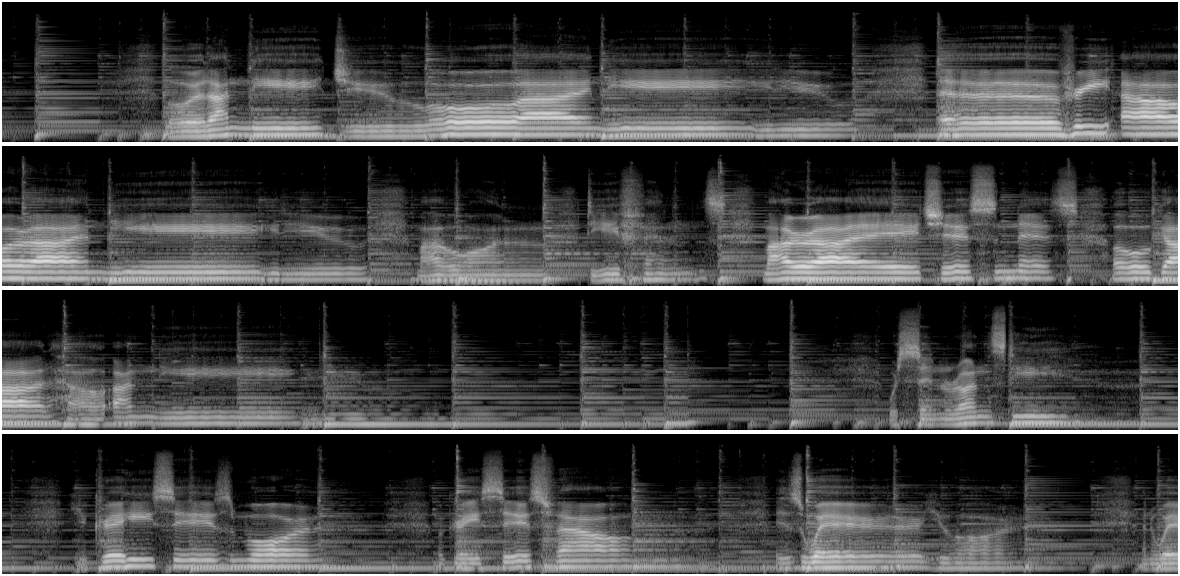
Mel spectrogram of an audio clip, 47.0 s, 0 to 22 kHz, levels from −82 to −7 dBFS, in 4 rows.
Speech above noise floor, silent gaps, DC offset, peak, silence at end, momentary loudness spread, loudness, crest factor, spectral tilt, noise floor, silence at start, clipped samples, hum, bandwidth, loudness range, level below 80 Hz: 24 dB; none; under 0.1%; -4 dBFS; 0 s; 21 LU; -26 LUFS; 24 dB; -5.5 dB/octave; -50 dBFS; 0 s; under 0.1%; none; 16 kHz; 14 LU; -64 dBFS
